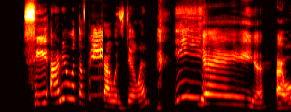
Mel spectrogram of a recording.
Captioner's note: meow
